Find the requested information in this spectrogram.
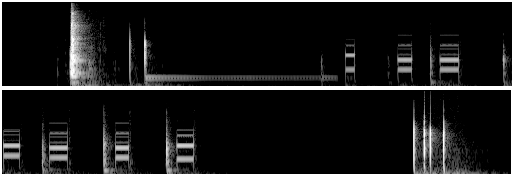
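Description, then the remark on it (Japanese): A handset clicks, a steady dial tone hums briefly, then a quick series of about eight short two-tone keypad beeps plays, followed by another clatter of the handset. No one speaks. “電話してください。”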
